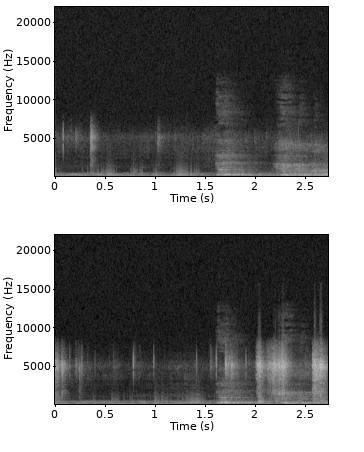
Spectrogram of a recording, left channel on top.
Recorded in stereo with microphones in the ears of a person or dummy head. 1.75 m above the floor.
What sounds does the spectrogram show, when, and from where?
1.6 s laughter: 35° left (ahead or behind), 3.5 m; by 2.8 s 45° left (ahead or behind), 3.5 m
